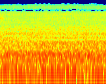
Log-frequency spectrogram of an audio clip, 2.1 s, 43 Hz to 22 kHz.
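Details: 1980 Toyota RN30 Hilux 4x4 with a Holden 186 engine, electric cooling fan switched on from the rear: a steady, even rushing whoosh with no ticking, rubbing or wobble. The fan is running normally.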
